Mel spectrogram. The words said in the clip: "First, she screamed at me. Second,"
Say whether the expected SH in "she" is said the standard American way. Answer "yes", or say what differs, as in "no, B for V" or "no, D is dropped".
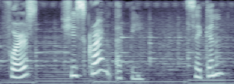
yes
